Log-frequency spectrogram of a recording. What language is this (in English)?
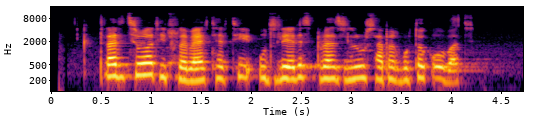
Georgian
